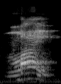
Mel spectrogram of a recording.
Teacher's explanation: you need to have the negation word which is the word ไม่ falling tone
